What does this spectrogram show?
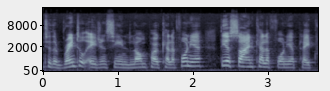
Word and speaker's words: Lompoc: UB Avatar said you are pronouncing Lompoc correctly.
